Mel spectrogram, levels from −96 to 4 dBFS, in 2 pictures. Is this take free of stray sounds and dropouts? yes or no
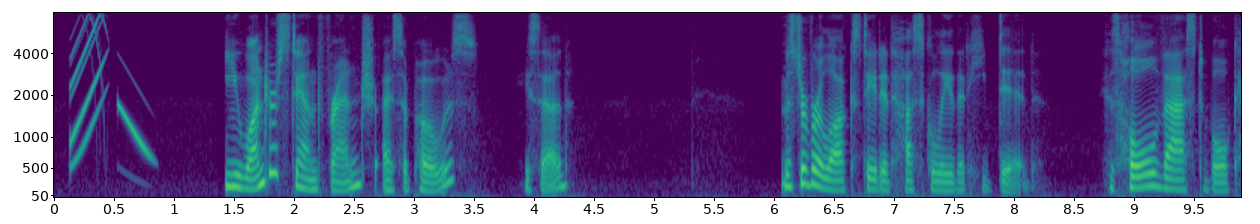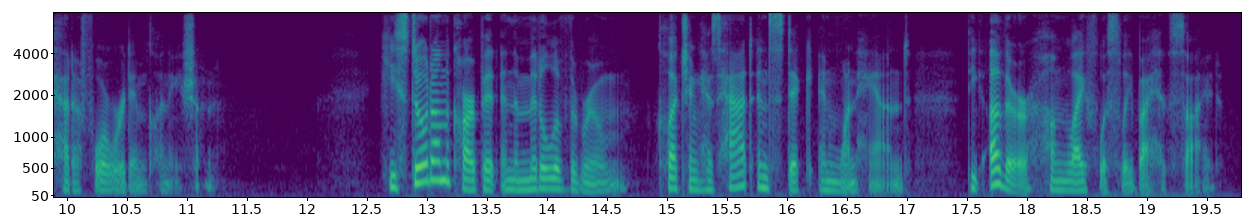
no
